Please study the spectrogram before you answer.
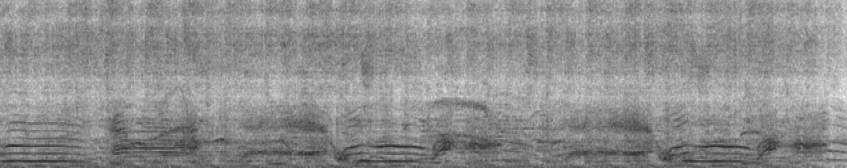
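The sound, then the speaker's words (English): A crowd of people screams and whoops together, like riders on a roller coaster, with overlapping rising and falling shrieks that swell in waves. The sound is loud and continuous. “We are travelling a little bit behind schedule today, ladies and gentlemen, so please put on your seatbelts and scream if you want to go faster.”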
